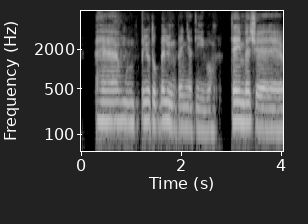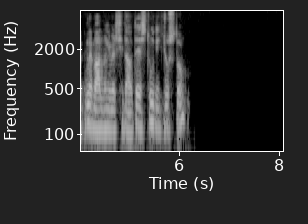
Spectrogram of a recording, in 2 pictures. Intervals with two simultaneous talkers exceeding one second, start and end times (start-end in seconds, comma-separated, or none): none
